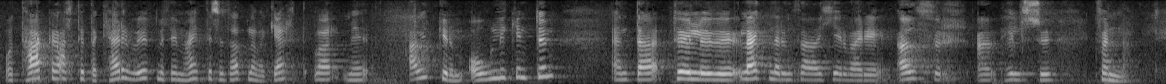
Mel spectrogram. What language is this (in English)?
Icelandic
